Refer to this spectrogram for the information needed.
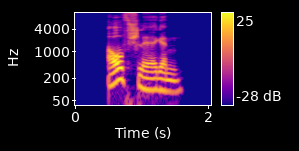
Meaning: dative plural of Aufschlag
- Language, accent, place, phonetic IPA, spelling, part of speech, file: German, Germany, Berlin, [ˈaʊ̯fˌʃlɛːɡn̩], Aufschlägen, noun, De-Aufschlägen.ogg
